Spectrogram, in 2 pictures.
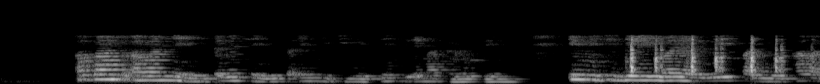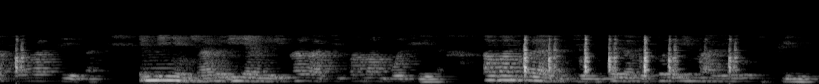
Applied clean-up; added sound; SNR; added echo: classical method WPE with log-MMSE.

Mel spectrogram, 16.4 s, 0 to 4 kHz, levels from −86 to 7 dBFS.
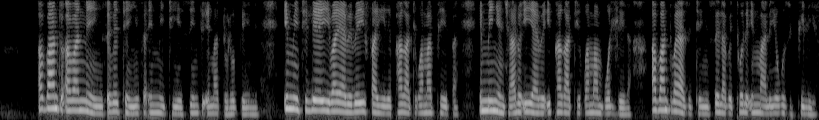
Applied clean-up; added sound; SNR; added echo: none; none; none; none.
